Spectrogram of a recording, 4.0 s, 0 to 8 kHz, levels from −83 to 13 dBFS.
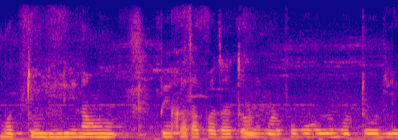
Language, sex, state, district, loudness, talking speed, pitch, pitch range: Kannada, male, Karnataka, Belgaum, -12 LUFS, 105 wpm, 195 Hz, 195-200 Hz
